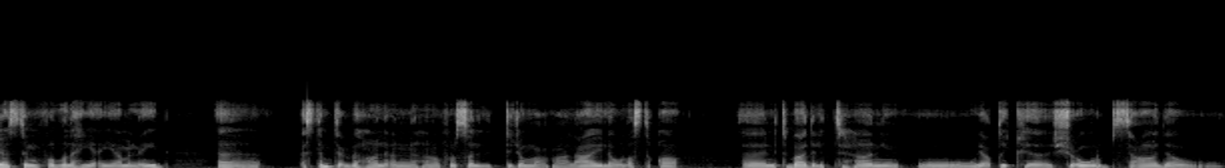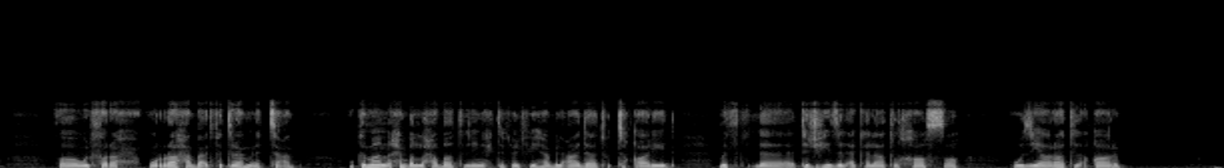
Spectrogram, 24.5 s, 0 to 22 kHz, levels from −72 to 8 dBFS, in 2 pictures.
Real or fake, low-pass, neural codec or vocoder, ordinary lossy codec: real; 19.8 kHz; none; none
